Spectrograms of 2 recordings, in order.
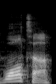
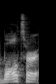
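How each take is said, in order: First: The name ends with a flat 'uh' sound. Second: The name ends with a clear 'er' sound. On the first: "W A L T U H" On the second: "pronouncing the name Walter"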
